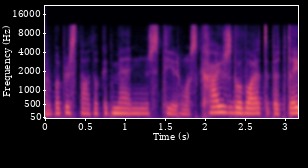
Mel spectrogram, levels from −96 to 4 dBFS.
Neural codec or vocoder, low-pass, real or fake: codec, 16 kHz in and 24 kHz out, 0.8 kbps, FocalCodec, streaming, 65536 codes; 10.8 kHz; fake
